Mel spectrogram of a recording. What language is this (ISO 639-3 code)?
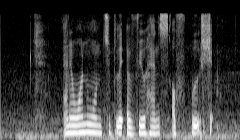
jav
